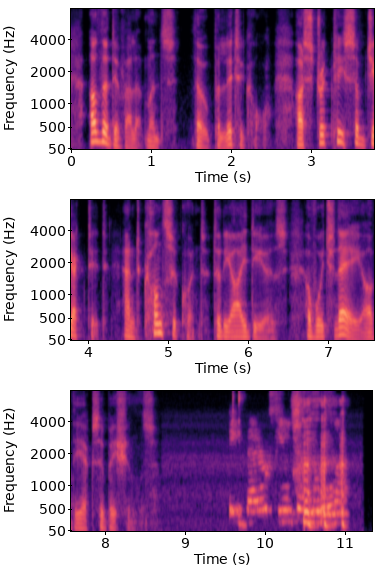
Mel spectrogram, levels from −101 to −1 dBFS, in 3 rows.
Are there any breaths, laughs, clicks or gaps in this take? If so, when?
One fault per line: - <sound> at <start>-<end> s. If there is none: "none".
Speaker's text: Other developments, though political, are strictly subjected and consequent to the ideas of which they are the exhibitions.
- laugh at 9.6-11.1 s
